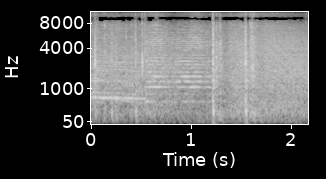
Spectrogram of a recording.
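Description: Badminton rackets striking the shuttlecock: two sharp cracks about a third of a second apart, a little past halfway, as a rally gets going, over arena background noise.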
